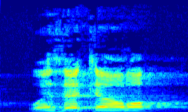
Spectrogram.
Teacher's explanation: الذال تخرج من طرف اللسان مع طرف الثنايا العليا، والراء مفخمة ذا، والكاف مرققة.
